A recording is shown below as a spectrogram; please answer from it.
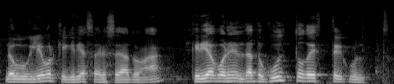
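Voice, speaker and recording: A preacher gives a sermon in a relaxed, conversational way, speaking straight to the congregation with asides and quick questions. His voice sits at a middle pitch with a darkish tone.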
